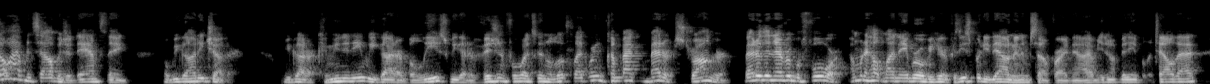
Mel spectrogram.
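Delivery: quick, rallying imitated optimism; all excited. Storm survivor vowing to rebuild with neighbours, all excited. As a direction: play the survivor eagerly cheering everyone on. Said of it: "He's all excited about what's going on".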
